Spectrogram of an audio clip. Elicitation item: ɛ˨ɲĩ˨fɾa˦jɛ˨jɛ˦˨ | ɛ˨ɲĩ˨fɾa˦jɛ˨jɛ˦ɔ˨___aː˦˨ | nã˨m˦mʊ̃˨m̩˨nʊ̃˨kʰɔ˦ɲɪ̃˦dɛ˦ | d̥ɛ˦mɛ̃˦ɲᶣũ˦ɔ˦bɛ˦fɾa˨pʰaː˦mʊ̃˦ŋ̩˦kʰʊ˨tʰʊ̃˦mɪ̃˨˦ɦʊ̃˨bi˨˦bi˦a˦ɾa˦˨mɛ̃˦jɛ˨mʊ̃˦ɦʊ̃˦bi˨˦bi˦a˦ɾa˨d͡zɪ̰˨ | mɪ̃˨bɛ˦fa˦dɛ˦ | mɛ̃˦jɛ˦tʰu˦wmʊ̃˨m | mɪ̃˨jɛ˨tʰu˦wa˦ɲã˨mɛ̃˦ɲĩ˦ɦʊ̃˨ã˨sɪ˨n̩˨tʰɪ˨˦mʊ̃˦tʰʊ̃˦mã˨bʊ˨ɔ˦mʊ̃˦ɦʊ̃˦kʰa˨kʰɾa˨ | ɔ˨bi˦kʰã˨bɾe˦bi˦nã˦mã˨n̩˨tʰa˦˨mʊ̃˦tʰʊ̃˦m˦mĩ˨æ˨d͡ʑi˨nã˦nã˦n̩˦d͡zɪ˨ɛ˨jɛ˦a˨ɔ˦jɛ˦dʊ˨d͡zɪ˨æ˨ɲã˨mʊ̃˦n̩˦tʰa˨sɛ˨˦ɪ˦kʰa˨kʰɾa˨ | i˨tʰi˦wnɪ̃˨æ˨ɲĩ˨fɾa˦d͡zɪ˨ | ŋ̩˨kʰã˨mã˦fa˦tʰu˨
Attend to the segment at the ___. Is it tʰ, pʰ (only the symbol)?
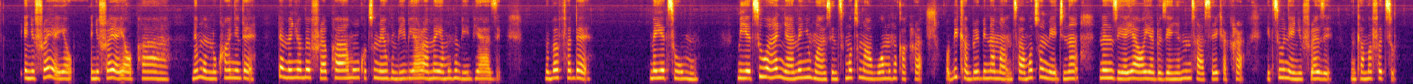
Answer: pʰ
